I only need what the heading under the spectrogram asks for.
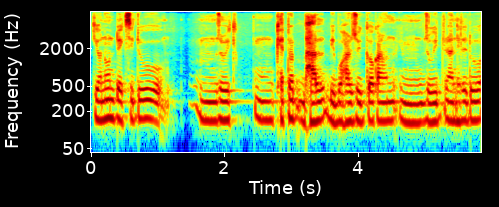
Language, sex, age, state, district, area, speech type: Assamese, male, 18-30, Assam, Dhemaji, rural, spontaneous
